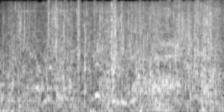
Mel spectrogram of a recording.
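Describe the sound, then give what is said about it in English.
Steady watery sloshing and splashing as a person in swim trunks with a yellow float wades into the River Seine, with a continuous rushing background and small irregular splashes throughout. “Going into the River Seine of my own free will.”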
